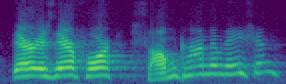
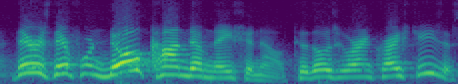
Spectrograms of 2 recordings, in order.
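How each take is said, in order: First: Loud, high, questioning "some"; mock misreading. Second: Loud, high declaration punching "no"; emphatic NO. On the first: Preacher testing listeners with a wrong verse, mock doubt on "some". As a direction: misquote it incredulously, lifting on "some". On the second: Preacher quoting Romans eight one, emphatic "no". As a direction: proclaim it, hitting "no" hard. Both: Shown as a demonstration. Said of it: "What about no, don't you understand?".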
